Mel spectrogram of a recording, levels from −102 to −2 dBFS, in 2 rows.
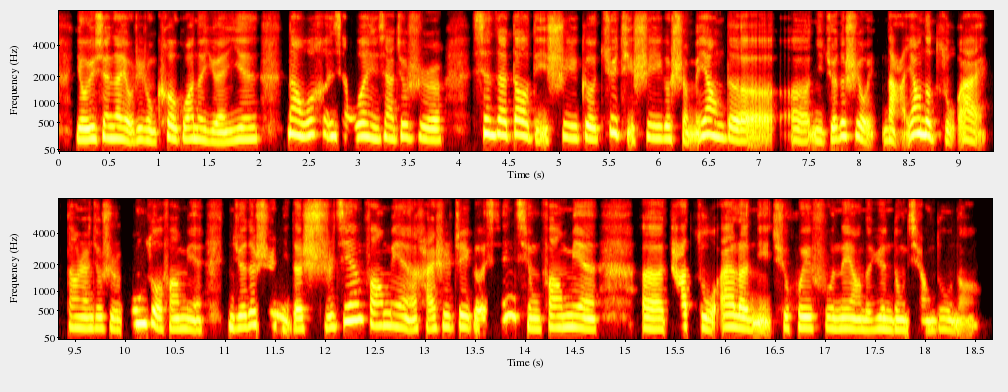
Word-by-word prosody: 由 195 Hz, -1 st, +5 dB
于 -, -, +5 dB
现 220 Hz, +1 st, +1 dB
在 215 Hz, 0 st, +3 dB
有 185 Hz, -, +1 dB
这 195 Hz, -, -1 dB
种 180 Hz, -3 st, -2 dB
客 225 Hz, +6 st, +1 dB
观 205 Hz, +1 st, 0 dB
的 200 Hz, -, -1 dB
原 165 Hz, -1 st, -1 dB
因。 205 Hz, +1 st, -1 dB, 0.2 s
那 290 Hz, -5 st, +4 dB
我 260 Hz, +3 st, +3 dB
很 275 Hz, -2 st, -2 dB
想 255 Hz, +5 st, -4 dB
问 245 Hz, 0 st, +3 dB
一 210 Hz, -, -1 dB
下， 220 Hz, 0 st, -3 dB
就 235 Hz, +4 st, -2 dB
是 205 Hz, -4 st, -1 dB, 0.3 s
现 295 Hz, -2 st, +5 dB
在 270 Hz, -1 st, +4 dB
到 270 Hz, -1 st, +3 dB
底 -, -, -5 dB
是 245 Hz, -, -2 dB
一 220 Hz, -1 st, -1 dB
个 215 Hz, -1 st, +3 dB
具 295 Hz, +10 st, 0 dB
体 290 Hz, +4 st, -5 dB
是 235 Hz, -, -3 dB
一 215 Hz, -1 st, 0 dB
个 215 Hz, -, +2 dB
什 215 Hz, -, -3 dB
么 290 Hz, 0 st, -3 dB
样 265 Hz, -3 st, +3 dB
的 195 Hz, -5 st, +1 dB
呃， 180 Hz, -3 st, -3 dB
你 -, -, -2 dB
觉 200 Hz, +5 st, -1 dB
得 255 Hz, -, +3 dB
是 255 Hz, -1 st, 0 dB
有 -, -, 0 dB
哪 190 Hz, +8 st, -2 dB
样 285 Hz, +3 st, +6 dB
的 265 Hz, -, +7 dB
阻 260 Hz, +5 st, -8 dB
碍？ -, -, -2 dB
当 195 Hz, -1 st, -4 dB
然 185 Hz, 0 st, 0 dB
就 190 Hz, -, -1 dB
是 185 Hz, -3 st, -4 dB
工 260 Hz, 0 st, +5 dB
作 255 Hz, -7 st, +2 dB
方 175 Hz, 0 st, -1 dB
面， 160 Hz, -3 st, -2 dB, 0.2 s
你 200 Hz, -, -2 dB
觉 200 Hz, +1 st, +1 dB
得 240 Hz, +3 st, +2 dB
是 245 Hz, -, -6 dB
你 -, -, 0 dB
的 180 Hz, -, +3 dB
时 195 Hz, +2 st, -1 dB
间 310 Hz, +8 st, +5 dB
方 230 Hz, -7 st, -1 dB
面 205 Hz, -7 st, -1 dB
还 175 Hz, 0 st, -4 dB
是 205 Hz, +1 st, -3 dB
这 205 Hz, 0 st, 0 dB
个 180 Hz, -1 st, -1 dB
心 390 Hz, -, -2 dB
情 180 Hz, -, -2 dB
方 200 Hz, +1 st, -1 dB
面， 195 Hz, -4 st, +1 dB, 0.4 s
呃， 175 Hz, -2 st, +2 dB
它 -, -, -21 dB, 0.3 s
阻 190 Hz, -5 st, 0 dB
碍 210 Hz, 0 st, +1 dB
了 195 Hz, -3 st, +5 dB
你 285 Hz, +10 st, 0 dB
去 195 Hz, -, -5 dB
恢 190 Hz, 0 st, +2 dB
复 190 Hz, -1 st, -6 dB
那 180 Hz, +1 st, 0 dB
样 170 Hz, -2 st, +1 dB
的 165 Hz, -, -3 dB
运 175 Hz, 0 st, -1 dB
动 165 Hz, 0 st, 0 dB
强 155 Hz, 0 st, -5 dB
度 170 Hz, 0 st, -5 dB
呢？ -, -, -8 dB
205 Hz, 290 characters per minute, -20 LUFS, 180-245 Hz, 0.4 s, 的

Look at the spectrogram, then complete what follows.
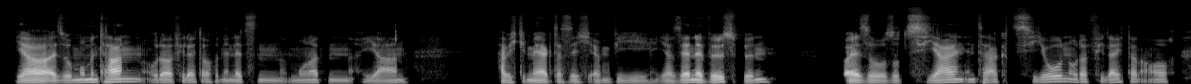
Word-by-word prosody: Ja, 100 Hz, +1 st, +8 dB
also, 95 Hz, +3 st, +2 dB
momentan 115 Hz, +4 st, +4 dB
oder 105 Hz, 0 st, +1 dB
vielleicht 105 Hz, +1 st, -4 dB
auch 105 Hz, 0 st, -5 dB
in 105 Hz, -, -11 dB
den 100 Hz, -1 st, -7 dB
letzten 100 Hz, -1 st, -6 dB
Monaten, 100 Hz, -1 st, -6 dB
Jahren 95 Hz, +1 st, -4 dB, 0.9 s
habe 95 Hz, +1 st, 0 dB
ich 95 Hz, -, -7 dB
gemerkt, 100 Hz, -1 st, +2 dB
dass 100 Hz, -1 st, -5 dB
ich 95 Hz, -1 st, -6 dB
irgendwie, 95 Hz, -1 st, -8 dB
ja, 90 Hz, 0 st, -4 dB
sehr 100 Hz, +3 st, +4 dB
nervös 105 Hz, +2 st, +3 dB
bin, 110 Hz, +4 st, -4 dB, 0.7 s
bei 95 Hz, 0 st, +7 dB
so 95 Hz, 0 st, -1 dB
sozialen 100 Hz, +4 st, +1 dB
Interaktionen 110 Hz, +3 st, -3 dB
oder 115 Hz, -1 st, -2 dB
vielleicht 110 Hz, +2 st, -4 dB
dann 115 Hz, -, -3 dB
auch, 110 Hz, -1 st, -6 dB
100 Hz, 145 wpm, -24 LUFS, 95-110 Hz, 0.9 s, Ja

